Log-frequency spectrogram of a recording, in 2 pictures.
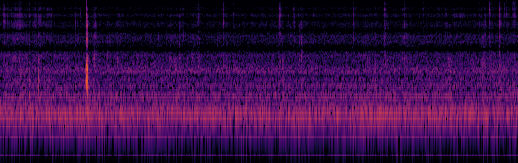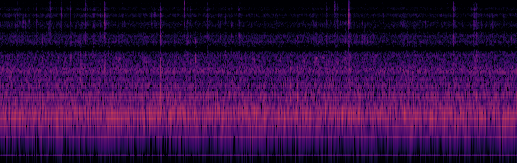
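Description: A steady low hum, like a small machine running, with a few faint clicks and one sharper click about two seconds in.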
